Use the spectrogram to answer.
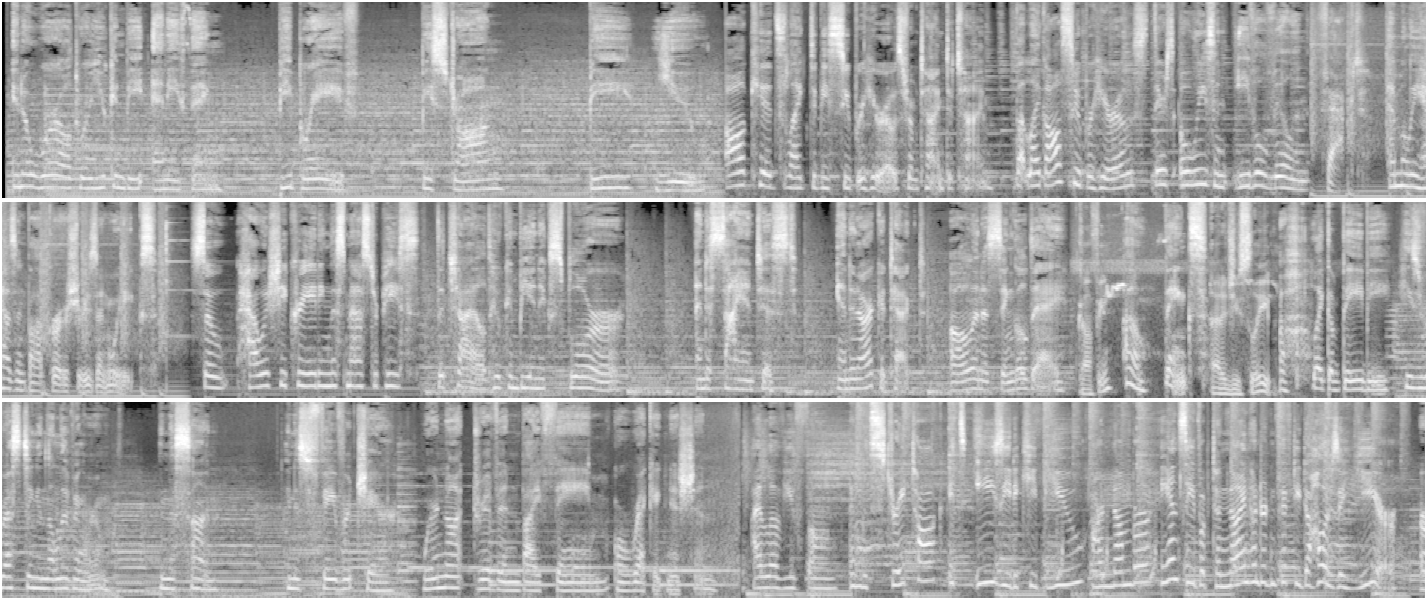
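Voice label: us commercial, American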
